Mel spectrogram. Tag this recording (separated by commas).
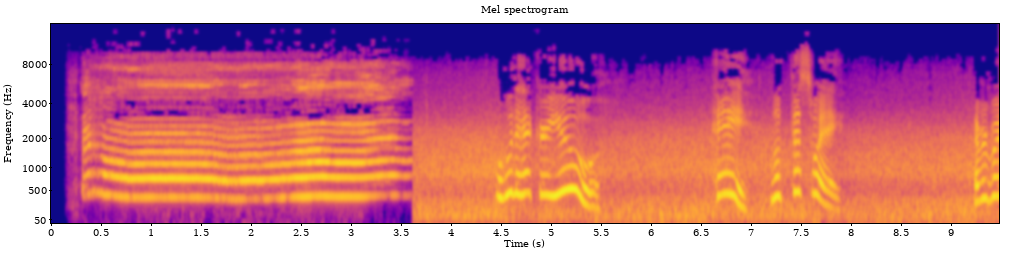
Domestic animals, Dog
